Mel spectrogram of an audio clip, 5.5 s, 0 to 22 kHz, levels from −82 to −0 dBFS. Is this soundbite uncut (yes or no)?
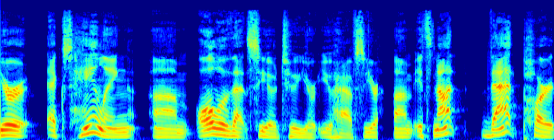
no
